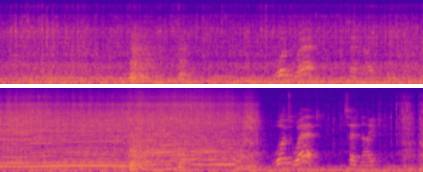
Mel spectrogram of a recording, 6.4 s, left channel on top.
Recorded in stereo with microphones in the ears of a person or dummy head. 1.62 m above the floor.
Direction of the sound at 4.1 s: 75° right (ahead or behind).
